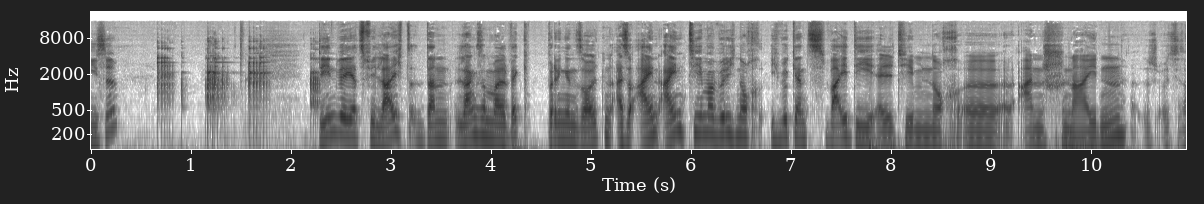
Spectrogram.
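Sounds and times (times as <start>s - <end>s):
speech: 0.0s - 0.4s, 2.3s - 10.9s
beer glasses clinking in a toast: 0.6s - 2.4s.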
